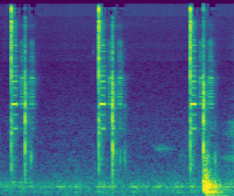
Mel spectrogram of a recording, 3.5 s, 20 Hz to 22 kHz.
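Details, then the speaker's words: Homemade fixed-wing FPV drone motion controller, unlock button pressed while not in correct orientation: three short double chirps about 1.5 s apart, the last ending in a low buzz, an unhappy "denied" tone refusing to unlock. "Hopefully you can hear it's playing a little like unhappy tone, and it's saying denied. I'm refusing to unlock. I'm not going to do it. That is because it is detected that it's not in the correct orientation."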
